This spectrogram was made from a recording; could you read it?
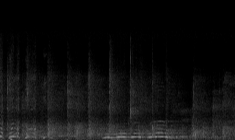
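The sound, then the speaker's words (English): A crowd claps steadily for a few seconds, a dense patter of hands with a voice calling out a drawn-out cheer over the applause. “Everybody clap Yay.”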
